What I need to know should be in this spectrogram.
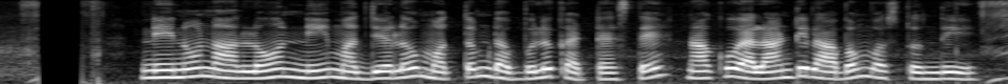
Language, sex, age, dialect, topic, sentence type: Telugu, female, 18-24, Utterandhra, banking, question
